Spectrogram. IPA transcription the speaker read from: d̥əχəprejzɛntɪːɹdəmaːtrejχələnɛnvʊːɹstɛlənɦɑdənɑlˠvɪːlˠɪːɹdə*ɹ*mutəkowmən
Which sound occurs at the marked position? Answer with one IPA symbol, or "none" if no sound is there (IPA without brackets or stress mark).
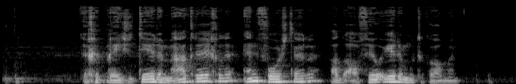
ɹ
